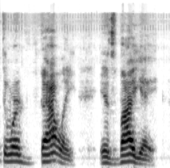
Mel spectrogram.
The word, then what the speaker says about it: valle: The same thing with like the word valley is valle. And the way it sounds like a Y is there's two letter L's there.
